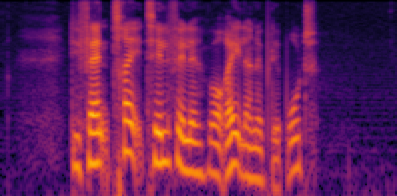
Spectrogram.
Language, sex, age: Danish, female, 42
